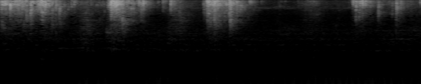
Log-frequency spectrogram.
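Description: Water running from a kitchen tap into a sink, splashing in uneven surges, the flow thinning toward the end.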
